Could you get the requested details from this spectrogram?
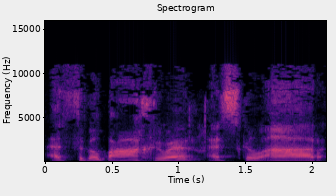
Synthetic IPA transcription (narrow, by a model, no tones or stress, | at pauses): ɛrθɪɡɔlˠbaːχɪwɛrɛskɪlˠaɾ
